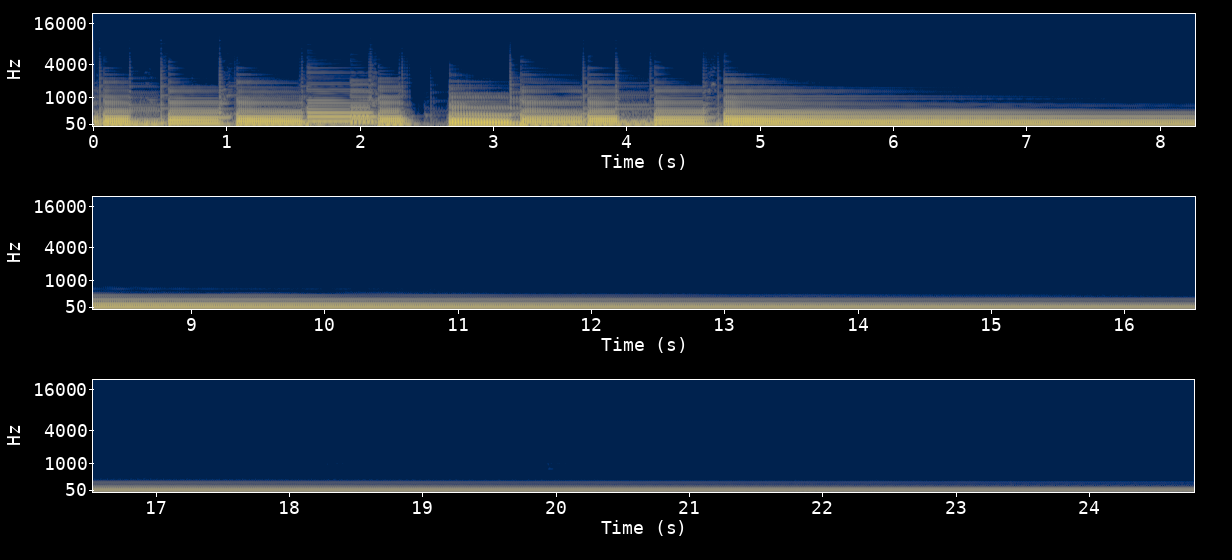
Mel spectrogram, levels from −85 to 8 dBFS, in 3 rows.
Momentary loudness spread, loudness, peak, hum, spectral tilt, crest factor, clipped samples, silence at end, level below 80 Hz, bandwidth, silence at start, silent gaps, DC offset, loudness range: 24 LU; -18 LUFS; 0 dBFS; none; -13.5 dB/octave; 18 dB; under 0.1%; 0 s; -22 dBFS; 2.3 kHz; 0 s; none; under 0.1%; 22 LU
